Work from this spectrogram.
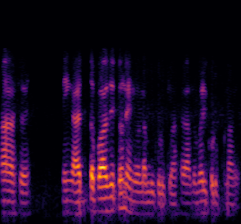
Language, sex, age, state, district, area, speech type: Tamil, male, 18-30, Tamil Nadu, Vellore, rural, conversation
